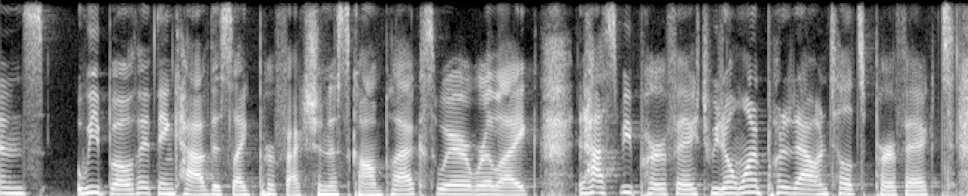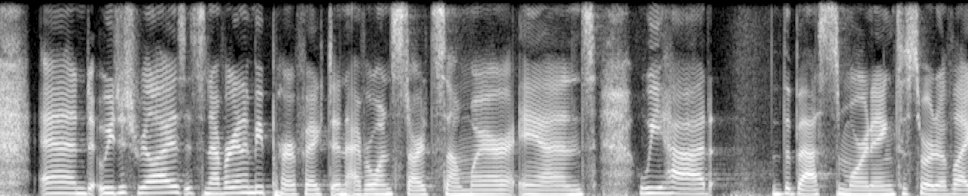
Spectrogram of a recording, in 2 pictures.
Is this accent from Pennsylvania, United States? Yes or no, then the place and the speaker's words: no; Maine, United States; moved away as an adult; now in New York City, United States; we're both from Maine. We grew up like 10 minutes from each other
